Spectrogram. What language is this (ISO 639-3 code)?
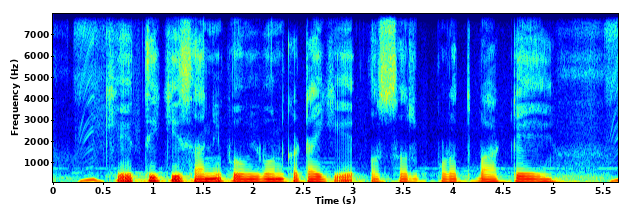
bho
